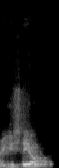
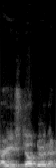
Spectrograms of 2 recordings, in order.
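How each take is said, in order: First: "still" with a drawn country vowel, near "steel"; "still" slipping into rural dialect; backsliding STILL. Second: Said in the usual way. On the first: Shown as a demonstration. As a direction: stretch "still" into a Kentucky "stee-ul". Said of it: "I'm backsliding a little bit". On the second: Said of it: "I mean, like".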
